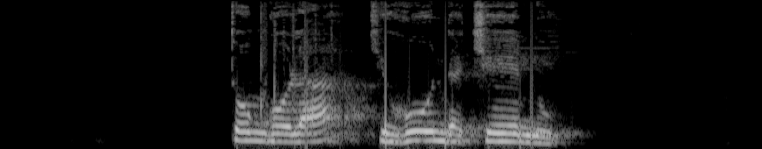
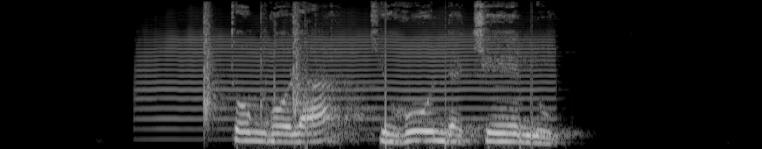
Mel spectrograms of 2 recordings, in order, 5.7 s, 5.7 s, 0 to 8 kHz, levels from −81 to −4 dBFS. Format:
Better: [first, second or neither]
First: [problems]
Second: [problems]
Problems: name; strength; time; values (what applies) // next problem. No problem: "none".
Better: first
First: none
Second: background sound (Clapping + Trumpet); 10 dB below the speech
